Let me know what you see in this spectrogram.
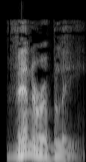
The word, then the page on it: venerably: British English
